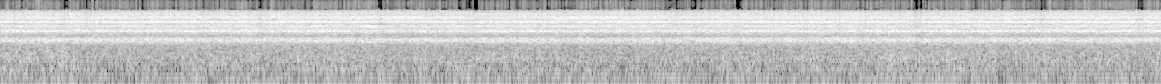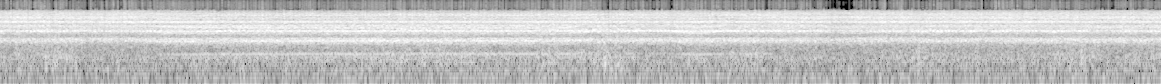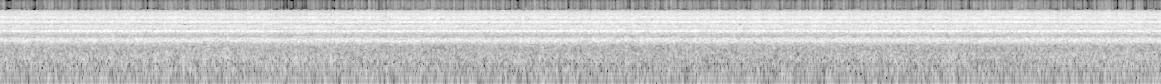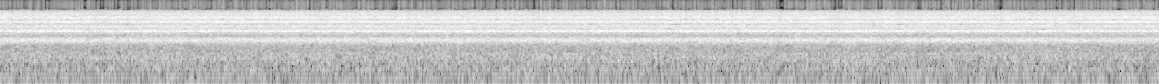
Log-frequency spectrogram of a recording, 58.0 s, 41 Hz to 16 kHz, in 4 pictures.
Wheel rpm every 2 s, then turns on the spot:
230, 230, 230, 230, 230, 230, 230, 240, 220, 210, 210, 230, 230, 230, 230, 230, 230, 230, 230, 230, 230, 230, 230, 230, 230, 230, 230, 230, 230.
none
